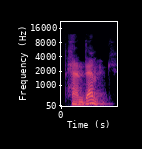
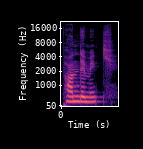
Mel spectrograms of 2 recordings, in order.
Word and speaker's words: pandemic: It's the same as saying the word pandemic and balance. We don't pronounce it with an ah sound, but with an a sound. We do not say Pandemic. Balance. it's pandemic and balance.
